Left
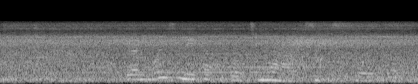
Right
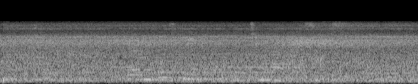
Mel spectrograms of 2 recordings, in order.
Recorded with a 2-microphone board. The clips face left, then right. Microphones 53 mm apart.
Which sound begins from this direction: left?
A woman speaking, at 1.3 s.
